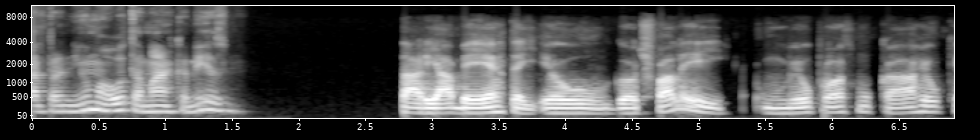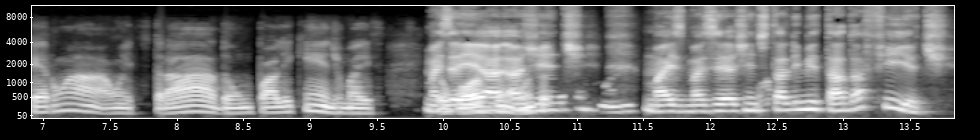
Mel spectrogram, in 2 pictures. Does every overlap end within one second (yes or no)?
no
